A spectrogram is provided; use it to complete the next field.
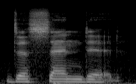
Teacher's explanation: the D is the final sound, so it's going to have the id at the end, descended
